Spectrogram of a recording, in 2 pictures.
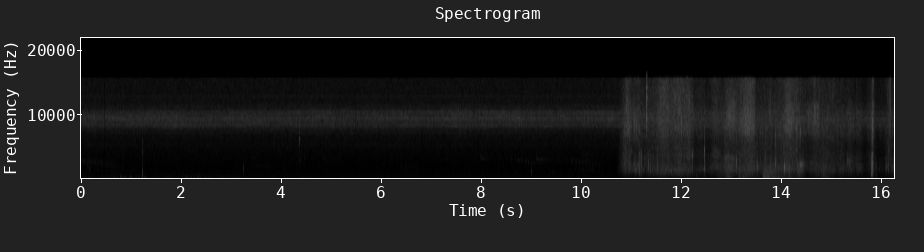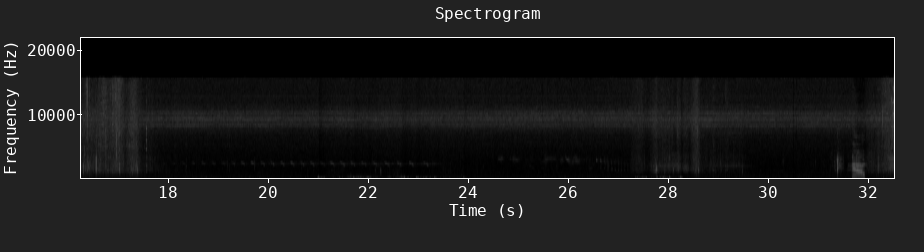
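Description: Steady drone of night insects, broken by several bouts of rustling noise, the longest a few seconds before the middle, and a dry pulsing trill lasting about five seconds just after the middle.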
